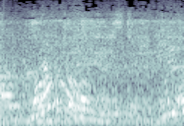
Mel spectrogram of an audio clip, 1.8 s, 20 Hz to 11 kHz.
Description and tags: wildwood boardwalk no loophb
Another loop from on the boardwalk in Wildwood, NJ recorded with DS-40 and edited in Wavosaur.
